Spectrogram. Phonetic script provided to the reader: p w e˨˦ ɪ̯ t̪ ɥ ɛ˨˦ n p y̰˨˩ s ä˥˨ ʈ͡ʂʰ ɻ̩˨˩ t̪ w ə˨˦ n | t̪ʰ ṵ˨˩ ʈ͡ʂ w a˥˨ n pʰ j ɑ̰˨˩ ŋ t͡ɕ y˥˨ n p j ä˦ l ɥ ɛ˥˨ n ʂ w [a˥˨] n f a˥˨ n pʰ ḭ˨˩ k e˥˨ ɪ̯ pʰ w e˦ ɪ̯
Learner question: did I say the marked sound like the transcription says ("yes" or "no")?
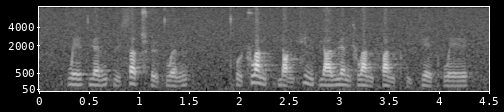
yes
